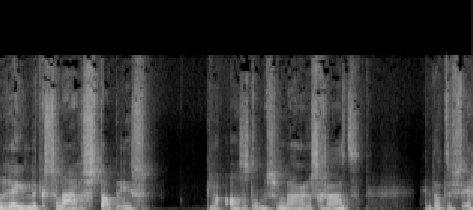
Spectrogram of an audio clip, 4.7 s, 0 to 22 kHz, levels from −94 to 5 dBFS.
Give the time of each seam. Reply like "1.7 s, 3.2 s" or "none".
2.1 s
